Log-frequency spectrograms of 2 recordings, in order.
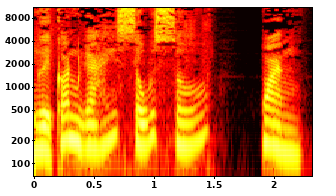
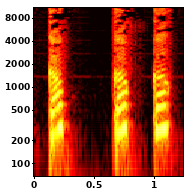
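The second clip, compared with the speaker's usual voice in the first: high clipped tok tok tok of a wooden bell; wooden knock imitation; 8 semitones higher than usual. Crier's wooden bell beating, high vocal knocks.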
